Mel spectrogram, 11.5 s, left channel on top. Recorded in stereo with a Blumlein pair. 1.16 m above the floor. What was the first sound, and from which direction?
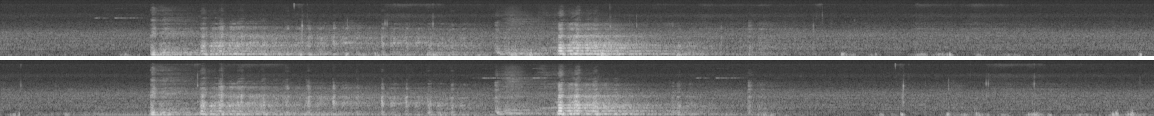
Laughter, 65° right.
